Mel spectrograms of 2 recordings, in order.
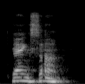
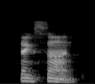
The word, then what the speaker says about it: Shang Tsung: Shang Tsung. – Shang Tsung.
